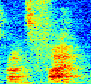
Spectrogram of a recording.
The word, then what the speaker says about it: ratify: This is three syllable word ratify but the first but the stress is on the first syllable.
